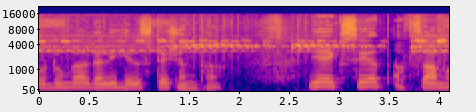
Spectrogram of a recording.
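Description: Steady, high, pulsing chirring of forest insects throughout, with a man's voice talking over it for about the first second and again briefly near the end.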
